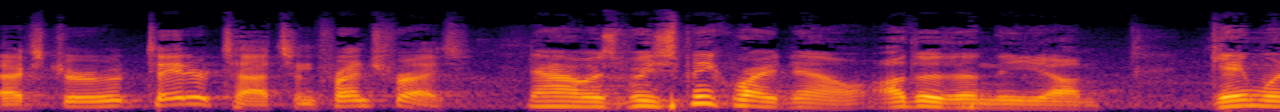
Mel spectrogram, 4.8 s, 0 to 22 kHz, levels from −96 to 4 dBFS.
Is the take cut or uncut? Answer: uncut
